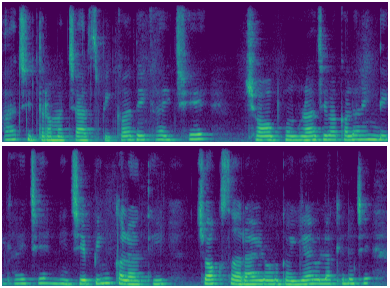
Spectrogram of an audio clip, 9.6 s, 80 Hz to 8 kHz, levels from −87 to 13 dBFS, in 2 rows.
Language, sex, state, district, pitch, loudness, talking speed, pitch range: Gujarati, female, Gujarat, Valsad, 230 Hz, -18 LUFS, 145 wpm, 215-240 Hz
